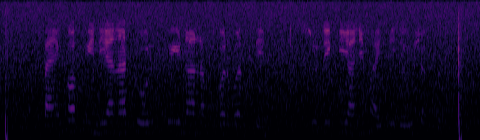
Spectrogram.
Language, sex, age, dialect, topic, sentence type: Marathi, female, 18-24, Northern Konkan, banking, statement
